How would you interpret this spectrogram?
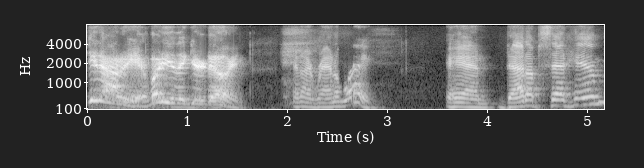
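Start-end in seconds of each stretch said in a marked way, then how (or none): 0.0-1.6 mock, loud, rough, furious snarl. Retelling how a clown chased him off outside the tent: imitating a furious snarl. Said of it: "he is snarling, mask of fury".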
